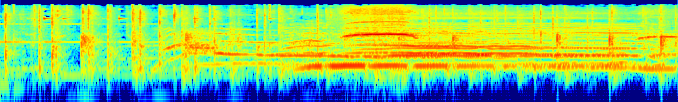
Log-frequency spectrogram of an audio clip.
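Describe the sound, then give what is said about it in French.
A crowd of spectators at a finish line claps and cheers for arriving cyclists, sharp scattered applause at first swelling into sustained, loud whoops and shouts from many voices. “Quand ils nous ont vus arriver, les spectateurs ont applaudi et nous ont encouragés.”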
